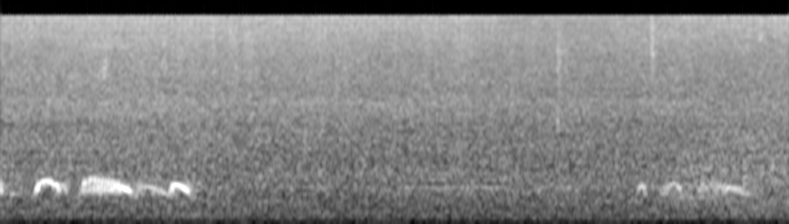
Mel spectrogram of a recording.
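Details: Spotted dove giving a brief run of three quick hollow coos at the start, then only steady background hiss with a faint low murmur later.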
